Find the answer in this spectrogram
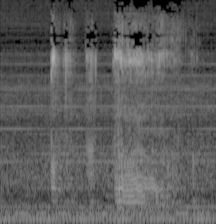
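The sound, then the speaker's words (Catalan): A quiet, sputtering fart with a short burst followed by a longer, rumbling blast about half a second later, heard alone without any talking. “Perdoni, però és que el metge m'ha dit que no m'ha d'aguantar els pets, ni els rots.”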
